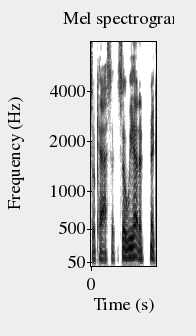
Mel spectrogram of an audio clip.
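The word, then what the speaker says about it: Ocasek: or second press release, he phonetically spells it out as oasick. But I don't know. I think it's Okassic.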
